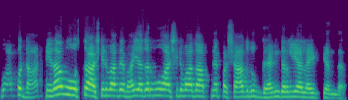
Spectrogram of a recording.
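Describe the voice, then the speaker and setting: A man telling a story during a casual panel chat, acting out the quoted voices with lively energy. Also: sits high, a little fast. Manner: animated, acts out quoted voices. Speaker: webinar co-presenter. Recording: dull dry sound.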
